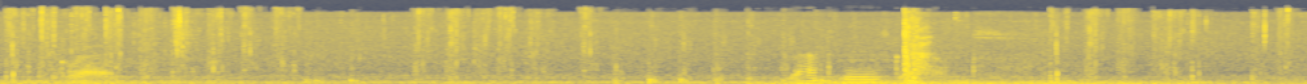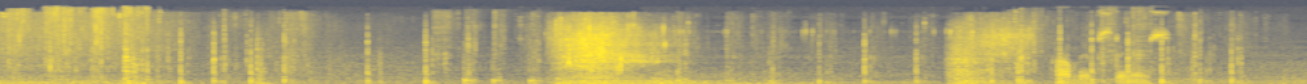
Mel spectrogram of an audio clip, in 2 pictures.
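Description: Footsteps tread steadily on wooden boards and ground.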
